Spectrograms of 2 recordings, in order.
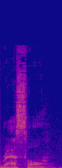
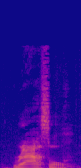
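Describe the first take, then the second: First: The word is said in a plain, standard accent. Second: The word is said in a Southern US accent. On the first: The speaker calls it wrong. "Not wrestle" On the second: The speaker calls it right. "if we were from the South, we'd say we wrestle"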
